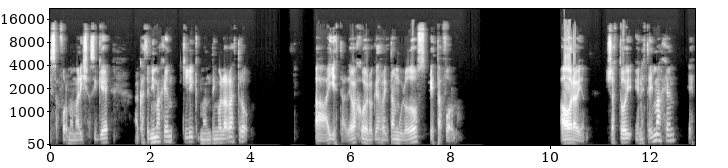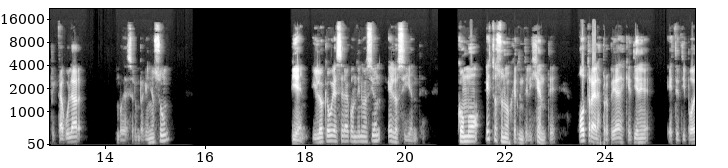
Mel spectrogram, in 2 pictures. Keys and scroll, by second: 17.1 alt+space.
